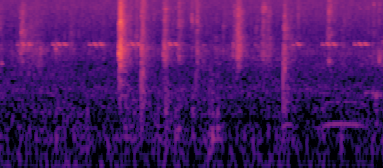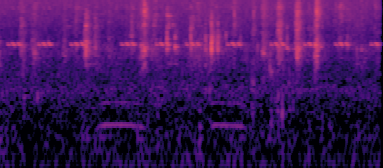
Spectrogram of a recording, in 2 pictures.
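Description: Two soft low hoots of a bird, one about two and a half seconds in and one about three and a half seconds in, each rising and falling in pitch. A faint, fast, high-pitched pulsing runs underneath.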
